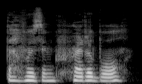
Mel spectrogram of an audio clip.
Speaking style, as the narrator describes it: Jensen pants

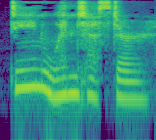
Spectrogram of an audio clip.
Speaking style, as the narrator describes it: she sighed

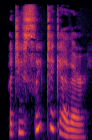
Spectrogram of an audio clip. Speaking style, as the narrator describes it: he spluttered

